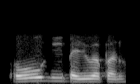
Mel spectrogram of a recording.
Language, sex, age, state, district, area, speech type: Punjabi, male, 18-30, Punjab, Patiala, urban, conversation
